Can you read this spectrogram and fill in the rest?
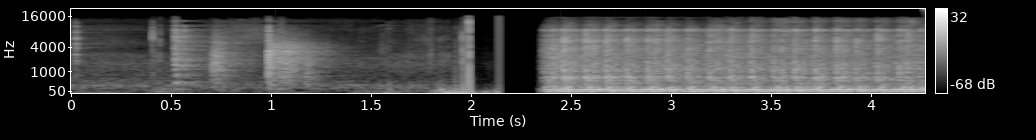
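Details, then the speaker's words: Ducati ST2 2V V-twin with Weber/Marelli 1.6M ECU: catches and settles into a lumpy, uneven idle; throttle bodies about six centimetres of mercury out of balance between horizontal and vertical cylinders, before adjustment. "i started the st2 up and it should sound funny it sounds funny to me it sounds like it's out of balance"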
